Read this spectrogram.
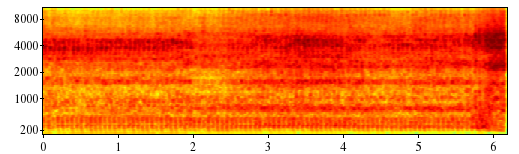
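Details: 2013 KTM 250 EXC-F single-cylinder at idle: quick, even light ticking about four a second that rises with revs; owner suspects the cam tensioner, unconfirmed.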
